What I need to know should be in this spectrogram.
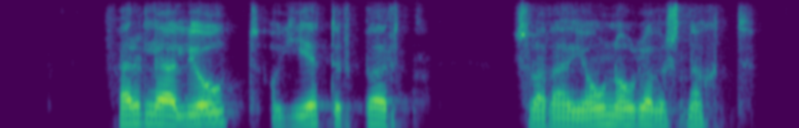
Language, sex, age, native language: Icelandic, female, 50-59, Icelandic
